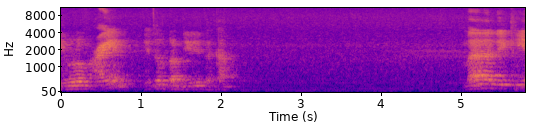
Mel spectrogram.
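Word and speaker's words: مَالِكِ: Maliki Yaumiddin, tulisannya Maliki, tapi dibaca panjang mim tadi menunjukkan panjang bacanya, mimnya berbaris fathah yang berdiri.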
